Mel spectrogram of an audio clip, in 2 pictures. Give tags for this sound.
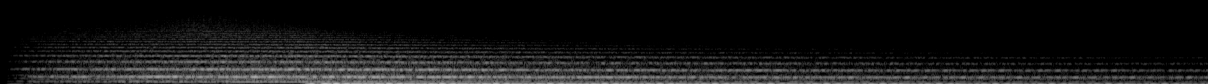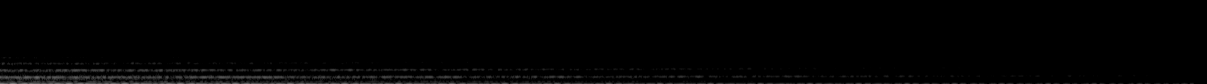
Machines
Industrial
Alien
Sci-fi
world
Police
Electronic
Sci
Dark
Noise
Future
Fi
Distant
Horn
Futuristic
War
Space
Blade
Runner

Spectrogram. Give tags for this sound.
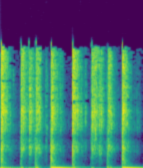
beat
brasil
pandeiro
samba

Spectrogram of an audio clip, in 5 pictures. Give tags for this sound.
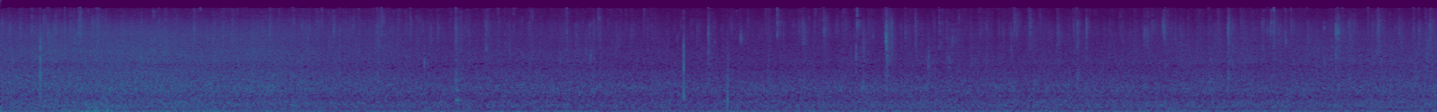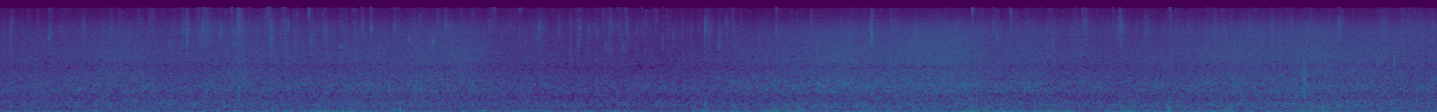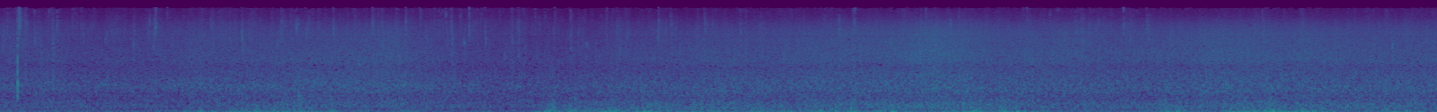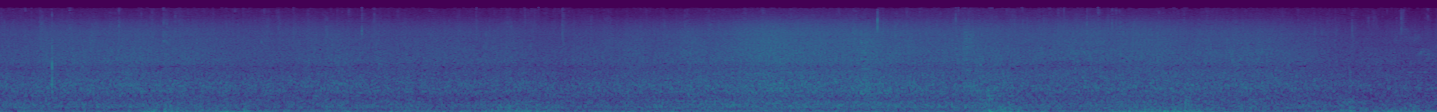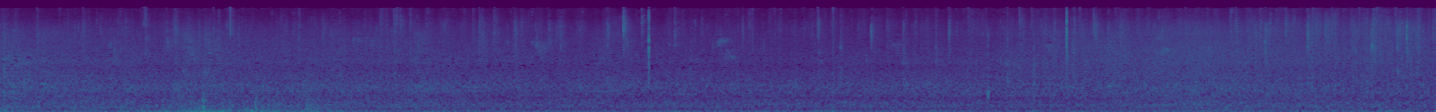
wind
strongish
trees
backyard
rain

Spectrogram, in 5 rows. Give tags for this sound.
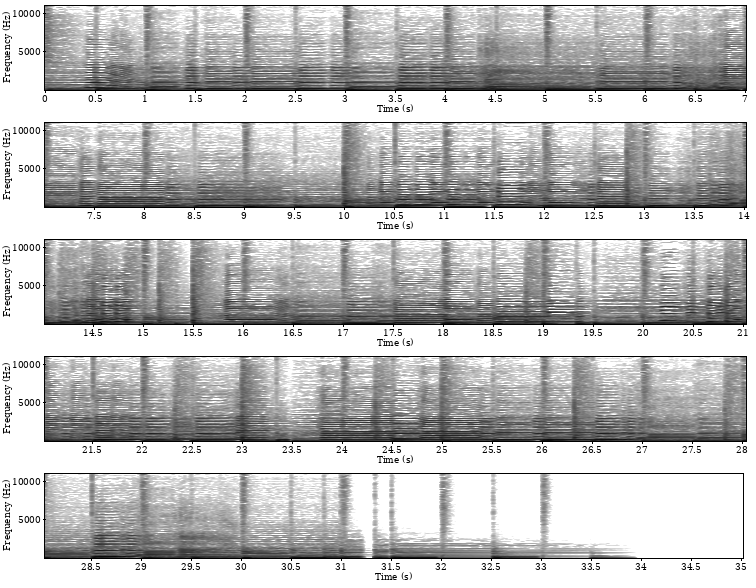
saxophone-kontakt
tenor-saxophone-vst
soprano-saxophone-vst
alto-saxophone-vst
virtual-saxophone
saxophone-vst
tenor-saxophone-kontakt
saxophone-vst3
baritone-saxophone-vst

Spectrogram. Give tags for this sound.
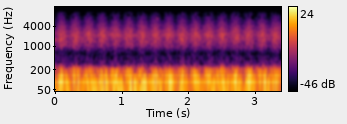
motor
train
car
loopable
big-engine
engine
steam
loop
vehicle

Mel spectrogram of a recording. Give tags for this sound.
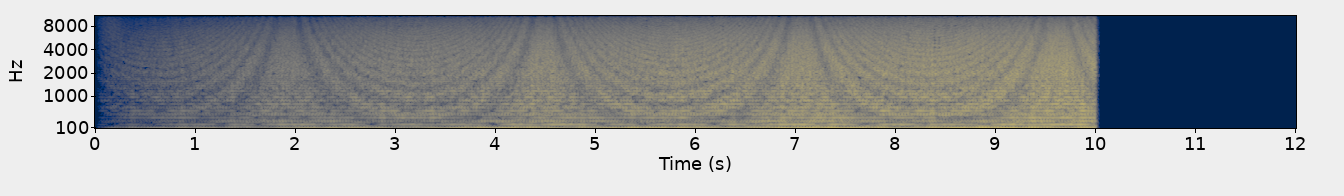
Intro
Synth

